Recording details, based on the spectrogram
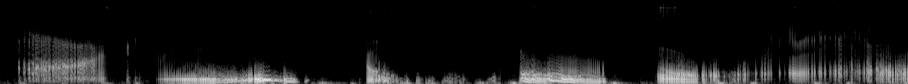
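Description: Loud, long groaning and gurgling rumbles with changing pitch, separated by short quiet gaps. Hunger stomach growling.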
